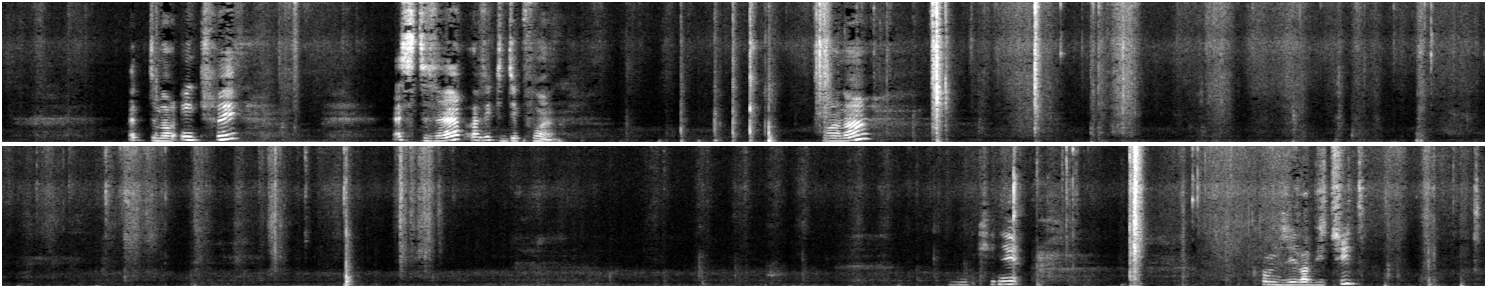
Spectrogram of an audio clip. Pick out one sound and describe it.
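Satin fabric rustles and swishes as hands smooth and lift it.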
